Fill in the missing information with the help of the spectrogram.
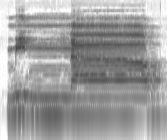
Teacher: پر بھی آیت مکمل ہو رہی ہے، وقف کریں گے تو وقف کی صورت میں را جو ہے یہ ساکن ہو جائے گی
